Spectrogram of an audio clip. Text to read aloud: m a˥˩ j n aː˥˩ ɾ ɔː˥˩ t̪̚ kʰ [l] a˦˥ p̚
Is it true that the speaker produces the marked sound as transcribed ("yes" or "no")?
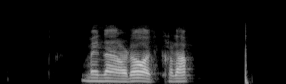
no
